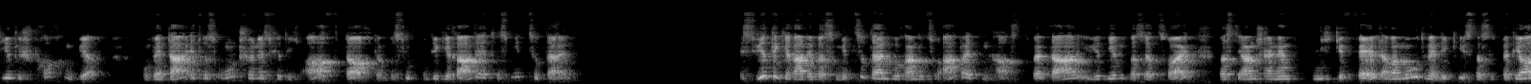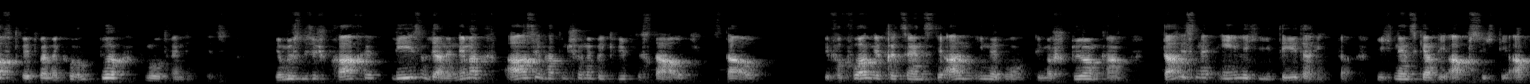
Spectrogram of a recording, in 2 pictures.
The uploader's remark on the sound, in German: Dies ist ein Mitschnitt aus einem Online Seminar.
